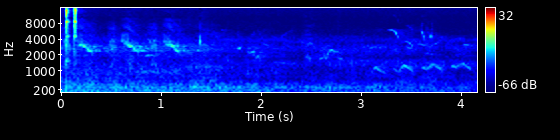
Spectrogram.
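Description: Birds chirping, with quick falling chirps in the first second or two and a bird repeating a short up-and-down note over and over near the end. Two sharp clicks right at the start are the loudest sounds.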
